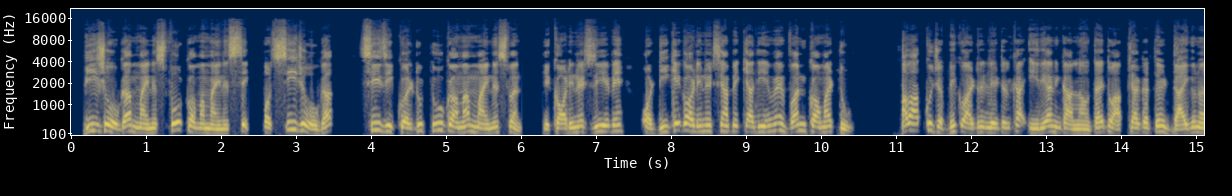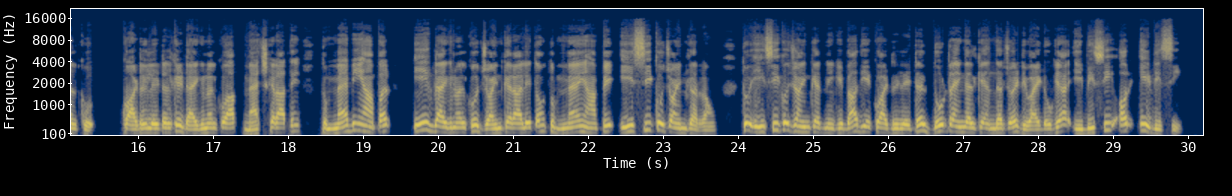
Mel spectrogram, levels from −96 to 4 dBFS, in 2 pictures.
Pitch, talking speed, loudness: 165 Hz, 205 wpm, -16 LUFS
